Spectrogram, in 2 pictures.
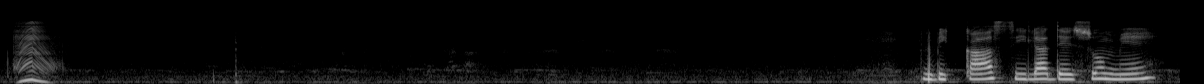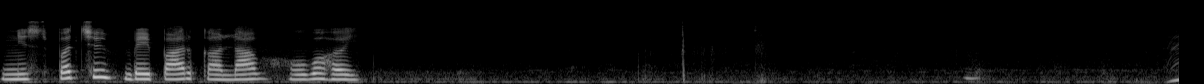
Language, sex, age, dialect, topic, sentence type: Magahi, female, 25-30, Central/Standard, banking, statement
